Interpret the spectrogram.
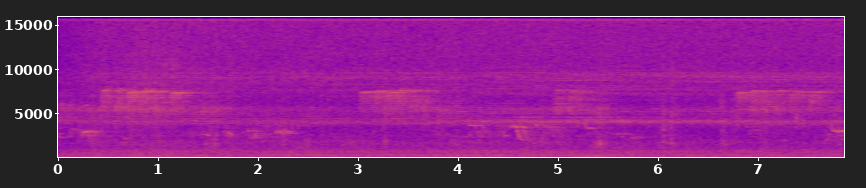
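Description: Steady outdoor background noise with faint bird chirps here and there.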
